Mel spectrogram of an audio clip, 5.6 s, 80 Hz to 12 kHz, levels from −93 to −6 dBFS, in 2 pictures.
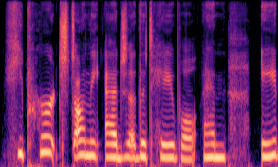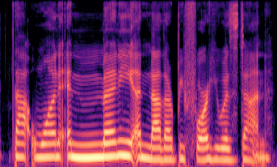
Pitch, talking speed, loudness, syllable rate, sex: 220 Hz, 205 wpm, -17 LUFS, 5.7 syllables/s, female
